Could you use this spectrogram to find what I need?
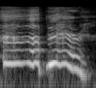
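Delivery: very high, slow, shaky squeak; frightened Piglet. A narrator's reading. Piglet points to where the Heffalump is, high and slow with fright. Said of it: "said Piglet, waving his paw".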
